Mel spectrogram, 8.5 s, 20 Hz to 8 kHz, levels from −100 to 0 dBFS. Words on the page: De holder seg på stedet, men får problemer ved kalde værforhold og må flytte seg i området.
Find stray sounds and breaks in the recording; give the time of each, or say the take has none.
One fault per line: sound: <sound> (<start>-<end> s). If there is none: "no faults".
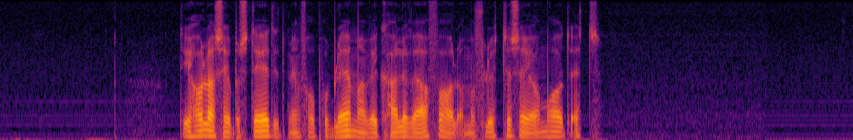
no faults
